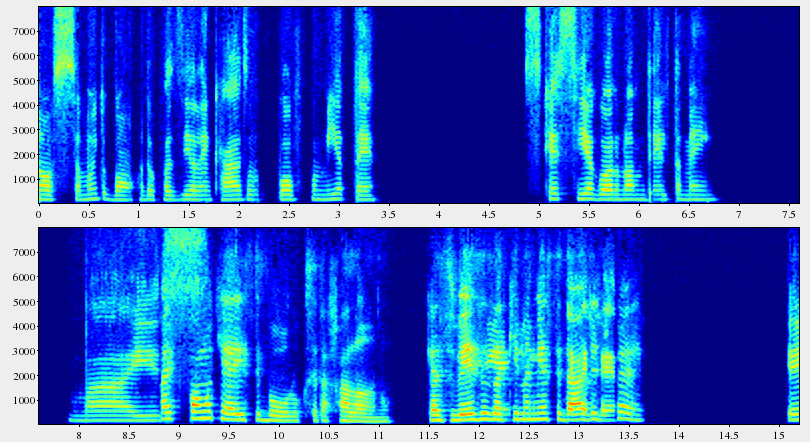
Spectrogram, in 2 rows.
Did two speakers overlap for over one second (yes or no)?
no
